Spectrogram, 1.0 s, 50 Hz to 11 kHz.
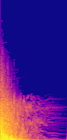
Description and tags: Techno/industrial drum sample, created with psindustrializer (physical modeling drum synth) in 2003.
industrial, percussion, drum, metal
